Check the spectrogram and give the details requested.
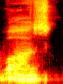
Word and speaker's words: was: خب تلفظ واز و ور. ببینید بچه‌ها کلمه واز تو شکل مثبت باید حالا سوالی هم در واقع منفی ندیگه مثبت یا سوالی. واز صدای آ نمیده خونده میشه ای کوتا واز مثلا میگم واز دقیق کن چی میگم.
